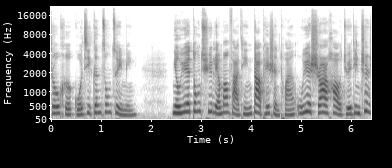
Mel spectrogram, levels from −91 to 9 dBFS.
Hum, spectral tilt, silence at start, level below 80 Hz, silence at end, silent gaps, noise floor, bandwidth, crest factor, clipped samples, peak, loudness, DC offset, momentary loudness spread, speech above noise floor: none; -4.5 dB/octave; 0 s; -52 dBFS; 0 s; none; -59 dBFS; over 20 kHz; 18 dB; under 0.1%; -10 dBFS; -27 LUFS; under 0.1%; 8 LU; 33 dB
